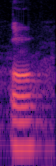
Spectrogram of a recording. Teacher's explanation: अ में भी हमारे होठ कैसे बन रहे हैं? सीधे बन रहे हैं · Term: अवृत्ताकार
